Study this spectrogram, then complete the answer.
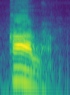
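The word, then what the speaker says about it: qala: Aquí es cala, se escribe con Q-A-L-A, es cala.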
